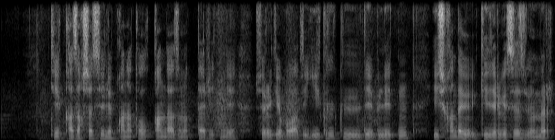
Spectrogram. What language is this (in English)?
Kazakh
